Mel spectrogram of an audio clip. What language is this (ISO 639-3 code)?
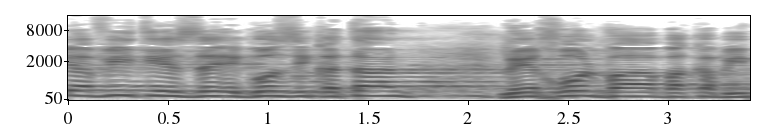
heb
